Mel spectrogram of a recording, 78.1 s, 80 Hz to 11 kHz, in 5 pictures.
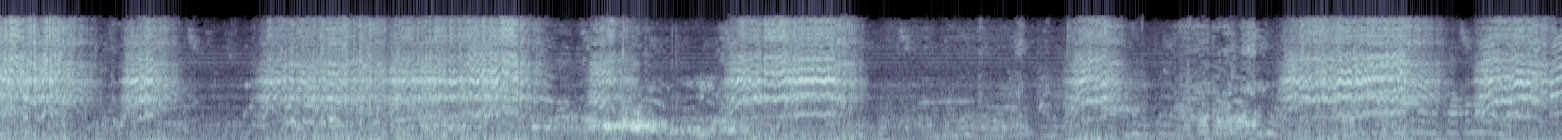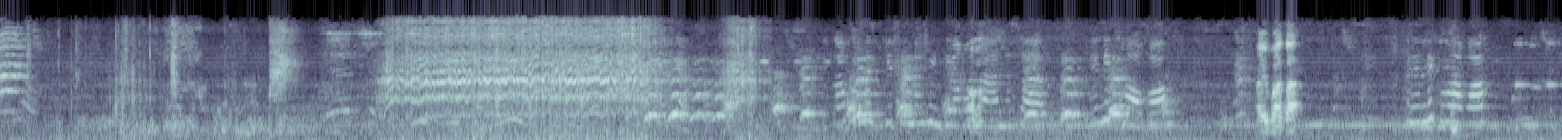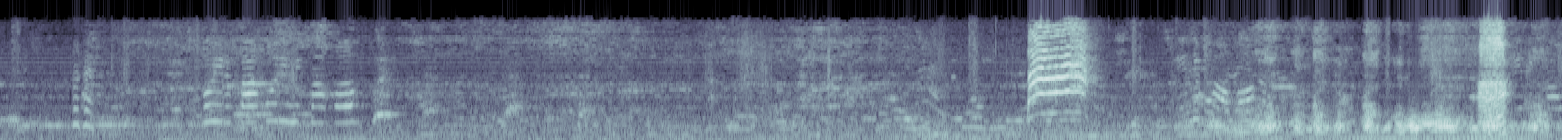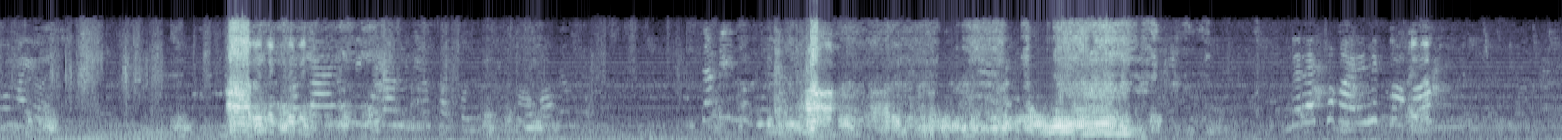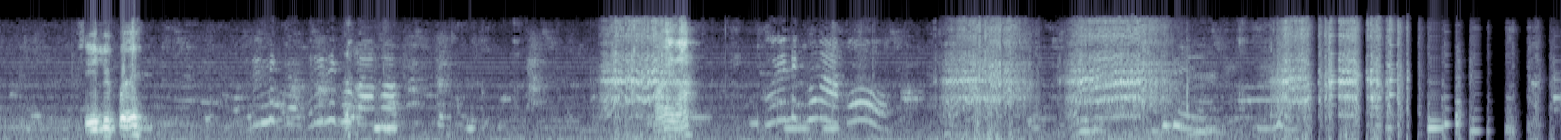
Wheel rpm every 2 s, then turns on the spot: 50, 100, 90, 40, 30, 30, 70, 50, 10, 40, 140, 10, 0, 0, 0, 0, 0, 0, 0, 0, 0, 0, 0, 0, 0, 0, 0, 0, 0, 0, 0, 0, 0, 0, 40, 20, 60, 80, 30.
10-12 14-18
